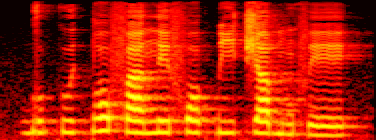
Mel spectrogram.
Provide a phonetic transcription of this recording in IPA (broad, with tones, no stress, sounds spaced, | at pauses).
ɡ o˨ kʷ e˨ ɡ͡b ɔ˦ f a˨ n e˦ f ɔ˦˨ k͡p i˦˨ t͡ʃ a˦ b ũ˨ f eː˨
